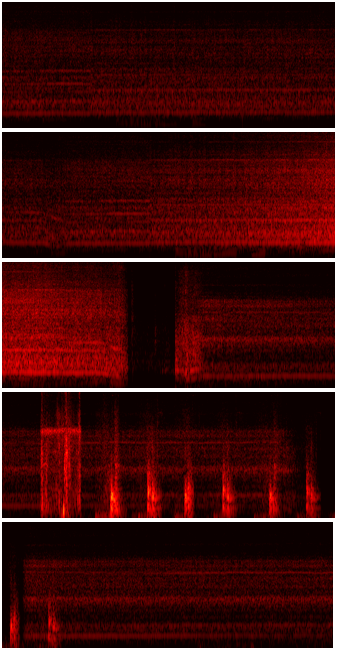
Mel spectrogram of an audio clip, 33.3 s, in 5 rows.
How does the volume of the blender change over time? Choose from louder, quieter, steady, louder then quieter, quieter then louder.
louder then quieter.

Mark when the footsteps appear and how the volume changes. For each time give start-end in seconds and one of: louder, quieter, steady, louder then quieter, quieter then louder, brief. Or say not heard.
20.8-27.9 quieter.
